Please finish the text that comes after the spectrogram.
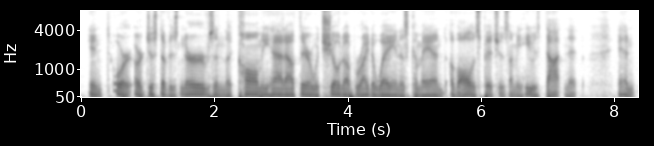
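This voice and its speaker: A man in his fifties, a baseball manager at a postgame press conference, answering in a halting, soft-spoken way with many restarts, sounding heartbroken. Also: fairly low pitch, no echo. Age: 50s. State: heartbroken, subdued. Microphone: table microphone.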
